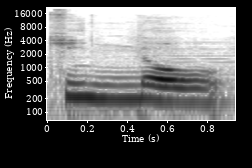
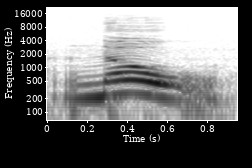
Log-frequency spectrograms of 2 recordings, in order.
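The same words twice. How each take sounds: First: The initial K sound is pronounced. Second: The initial K sound is silent. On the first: The speaker calls it wrong. "A gente não fala" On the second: The speaker calls it right. "Olha só a pronúncia"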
